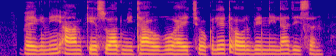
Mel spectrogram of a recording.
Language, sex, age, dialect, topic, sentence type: Magahi, female, 18-24, Southern, agriculture, statement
